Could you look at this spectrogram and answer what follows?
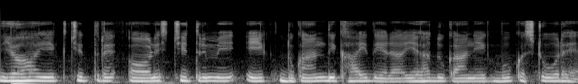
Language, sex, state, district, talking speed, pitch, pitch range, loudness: Hindi, male, Maharashtra, Chandrapur, 195 wpm, 155 Hz, 150-165 Hz, -15 LUFS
